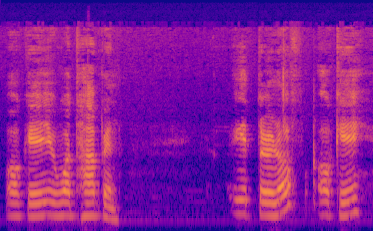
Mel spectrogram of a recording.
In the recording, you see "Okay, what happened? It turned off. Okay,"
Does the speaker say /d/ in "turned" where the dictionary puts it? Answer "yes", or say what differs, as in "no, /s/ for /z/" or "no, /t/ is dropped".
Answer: no, /d/ is dropped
